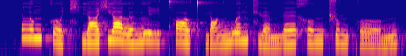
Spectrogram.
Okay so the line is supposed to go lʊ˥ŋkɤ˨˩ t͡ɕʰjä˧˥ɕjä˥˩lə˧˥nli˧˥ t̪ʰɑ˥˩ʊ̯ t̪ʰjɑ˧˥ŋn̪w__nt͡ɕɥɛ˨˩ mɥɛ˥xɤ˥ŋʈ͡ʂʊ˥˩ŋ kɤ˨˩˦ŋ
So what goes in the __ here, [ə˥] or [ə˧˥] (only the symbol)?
ə˥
